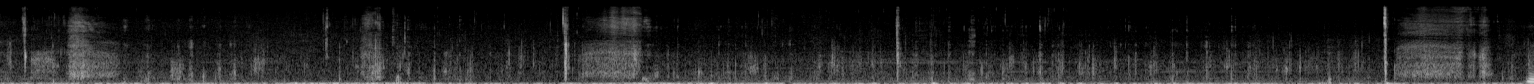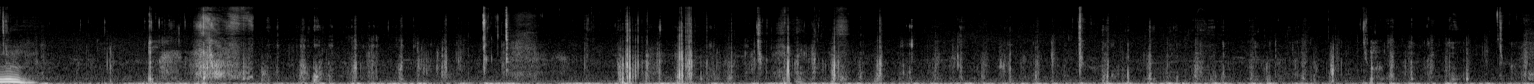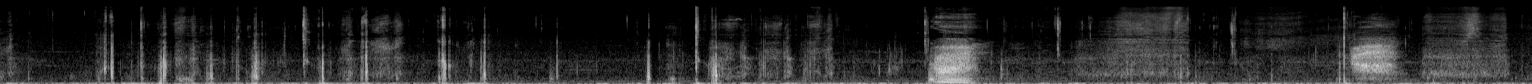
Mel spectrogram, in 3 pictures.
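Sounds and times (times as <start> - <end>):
close chewing and crunching: 0.0 - 46.0
short vocal sound: 15.2 - 15.8, 40.0 - 40.6, 44.0 - 44.8.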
